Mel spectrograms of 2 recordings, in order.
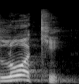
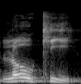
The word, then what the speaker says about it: Loki: and by the way it is lower key not low-key as they pronounce it in Hollywood but they are on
